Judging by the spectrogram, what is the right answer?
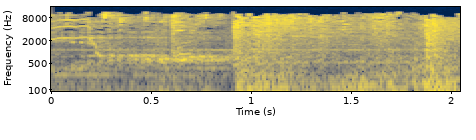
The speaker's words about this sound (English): Light bulbs explode.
